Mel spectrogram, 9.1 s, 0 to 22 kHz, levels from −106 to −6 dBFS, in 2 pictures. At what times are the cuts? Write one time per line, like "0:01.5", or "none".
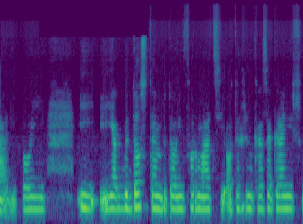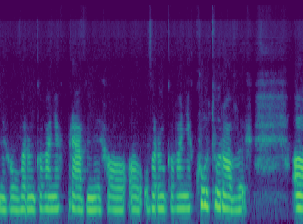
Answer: none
